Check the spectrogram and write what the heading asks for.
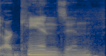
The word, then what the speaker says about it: Arkansan: You pronounce it Arkansas, but then when you say it, it's Arkansan. Well, a lot of these come from the sports world, like Tennessee.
